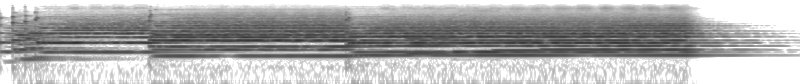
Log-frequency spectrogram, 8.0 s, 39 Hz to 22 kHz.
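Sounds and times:
victory music: 0.1 - 7.0.

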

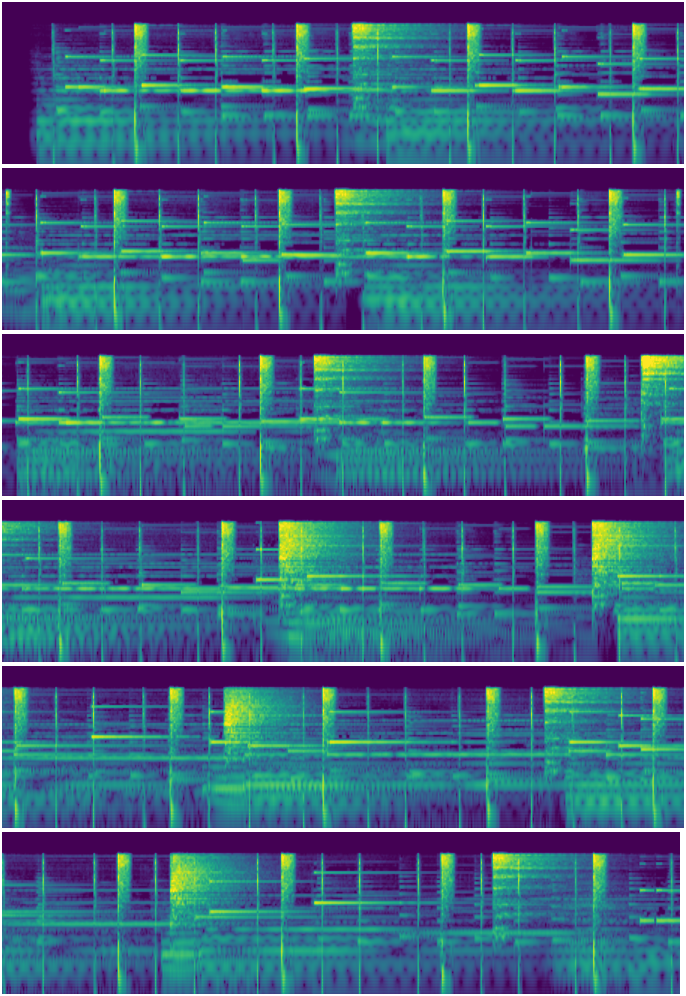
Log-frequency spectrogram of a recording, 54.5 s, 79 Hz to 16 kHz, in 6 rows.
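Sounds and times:
music with drum and crystal: 0.4 - 54.5
drum: 10.6 - 10.8, 12.8 - 15.2, 19.5 - 19.7, 23.5 - 24.0, 26.0 - 28.3, 30.2 - 32.6, 34.4 - 36.8, 38.6 - 40.8, 45.0 - 45.6, 47.0 - 49.4, 51.3 - 53.6.

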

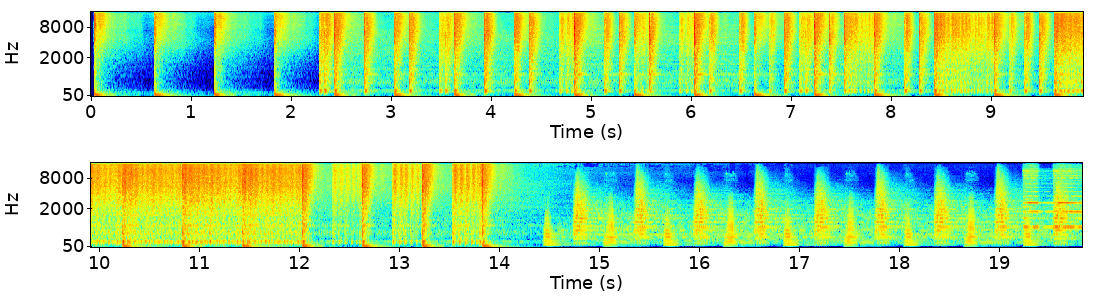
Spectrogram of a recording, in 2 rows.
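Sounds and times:
two-step march music: 0.0 - 14.4.

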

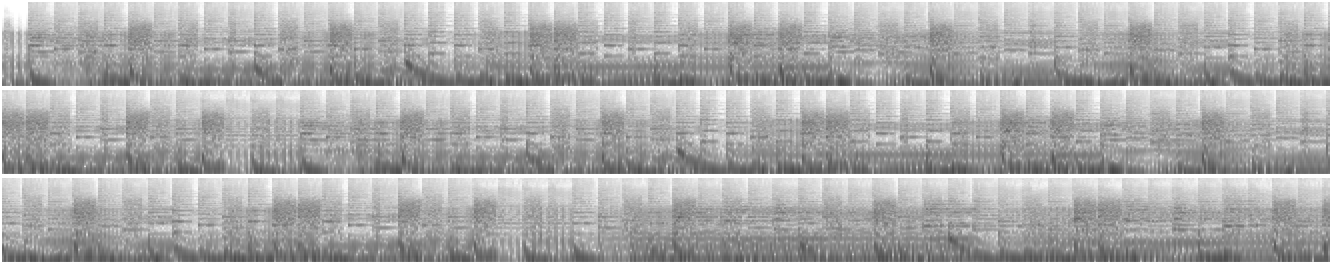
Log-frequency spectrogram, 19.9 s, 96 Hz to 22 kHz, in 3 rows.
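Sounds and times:
electronic bleep bloop sounds: 0.1 - 19.9.

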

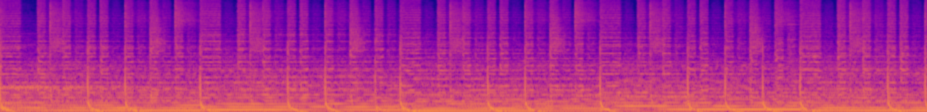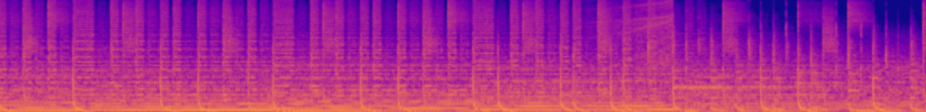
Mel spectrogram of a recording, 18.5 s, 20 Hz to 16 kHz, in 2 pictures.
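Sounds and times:
sci-fi puzzle title music: 0.0 - 18.4.

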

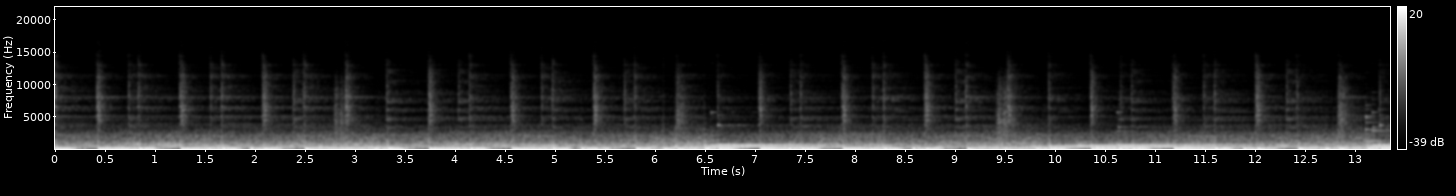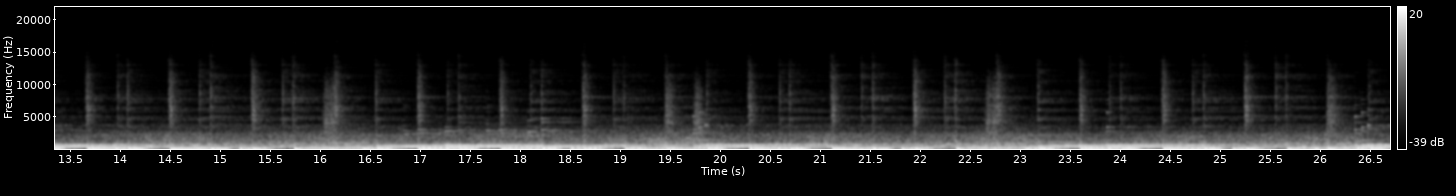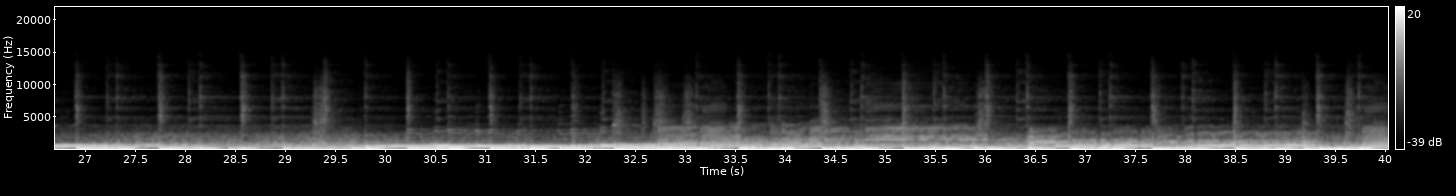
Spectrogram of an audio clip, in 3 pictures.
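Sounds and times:
loopable dungeon theme game music: 0.0 - 40.0.

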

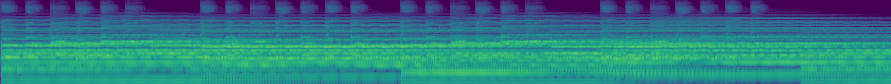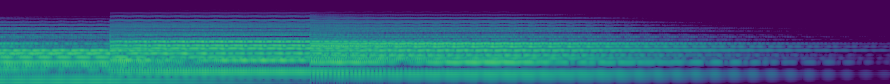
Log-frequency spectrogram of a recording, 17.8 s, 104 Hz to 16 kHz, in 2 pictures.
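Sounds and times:
musical stinger made with sound effects and loops: 0.0 - 8.3
keyboards: 0.0 - 15.2.

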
